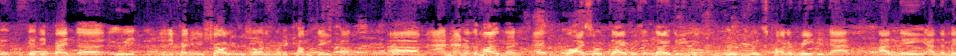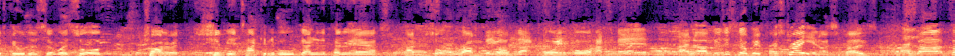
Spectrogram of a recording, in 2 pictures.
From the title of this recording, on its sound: post-match podcast from the pub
